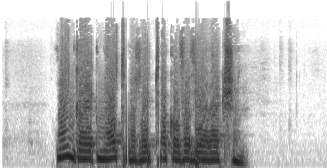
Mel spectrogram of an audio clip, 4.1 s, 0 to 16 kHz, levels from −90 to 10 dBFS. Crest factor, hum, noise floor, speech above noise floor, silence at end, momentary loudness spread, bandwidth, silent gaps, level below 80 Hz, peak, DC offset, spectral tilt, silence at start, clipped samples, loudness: 10 dB; none; -58 dBFS; 50 dB; 1 s; 5 LU; 11.5 kHz; none; -28 dBFS; 0 dBFS; under 0.1%; -5.5 dB/octave; 0.7 s; under 0.1%; -9 LUFS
